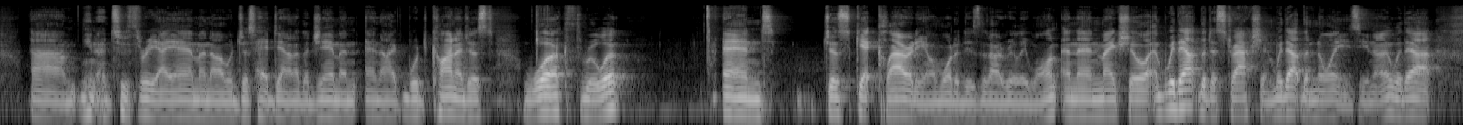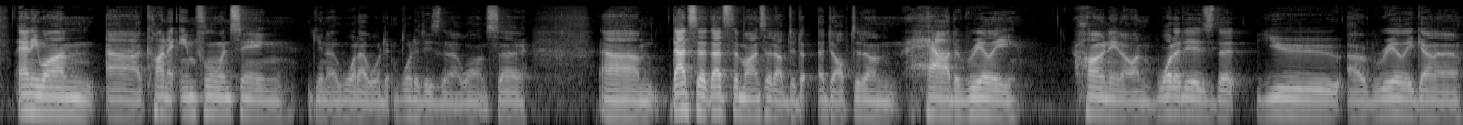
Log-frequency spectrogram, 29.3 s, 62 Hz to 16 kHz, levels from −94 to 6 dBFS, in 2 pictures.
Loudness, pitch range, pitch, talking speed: -32 LUFS, 90-105 Hz, 100 Hz, 190 wpm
